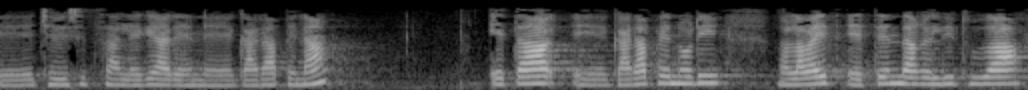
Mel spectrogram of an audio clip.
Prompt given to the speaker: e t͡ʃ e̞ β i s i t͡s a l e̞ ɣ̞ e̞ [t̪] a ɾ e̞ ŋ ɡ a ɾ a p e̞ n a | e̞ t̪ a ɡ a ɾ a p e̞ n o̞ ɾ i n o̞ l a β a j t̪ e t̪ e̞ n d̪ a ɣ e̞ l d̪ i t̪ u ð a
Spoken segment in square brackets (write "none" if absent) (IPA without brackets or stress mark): none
